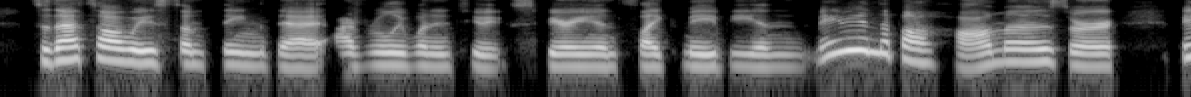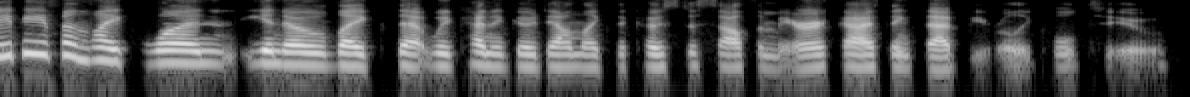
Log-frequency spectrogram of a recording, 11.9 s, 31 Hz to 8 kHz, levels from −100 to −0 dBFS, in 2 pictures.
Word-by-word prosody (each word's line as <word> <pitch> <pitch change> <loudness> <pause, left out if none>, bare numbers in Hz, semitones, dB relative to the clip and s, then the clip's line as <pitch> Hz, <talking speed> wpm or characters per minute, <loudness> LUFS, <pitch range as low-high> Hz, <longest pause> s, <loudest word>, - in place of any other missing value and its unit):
so 240 - -2
that's 265 +3 +5
always 235 -5 +5
something 205 -2 -4
that 170 -2 +1
I've 190 -1 -4
really 195 -1 0
wanted 185 -1 -5
to - - -3
experience, 180 +1 -3
like, 180 -2 0
maybe 185 0 -4
in 175 0 -8
maybe 390 - +4
in 420 - +4
The 375 - 0
Bahamas 235 - +1
or 185 -1 +2 0.3
maybe 330 +5 +1
even, 350 -5 +2
like, 260 -3 +2
one, 220 -1 +3
you 220 0 +3
know, 200 -2 +4
like, 185 -3 +4
that 195 -3 +1
we 190 -1 -2
kinda 190 -1 -2
go 180 - -1
down, 180 0 -3
like, 175 -1 -6
the 180 - -16
coast 175 0 -3
of 195 - -13
South 175 -2 -2
America, 170 +2 -3
I - - +4
think 175 - -9
that'd 155 0 +1
be 355 - -25
really 470 -2 -11
cool - - -14
too. 445 +1 -15
195 Hz, 215 wpm, -24 LUFS, 180-240 Hz, 0.3 s, that's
